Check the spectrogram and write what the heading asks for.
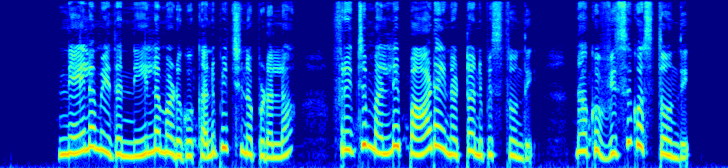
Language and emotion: Telugu, sad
